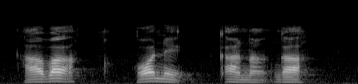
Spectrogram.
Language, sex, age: Venda, male, 26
